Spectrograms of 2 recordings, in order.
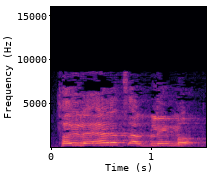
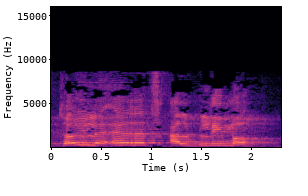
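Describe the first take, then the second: First: Said in the usual way. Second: "Toy le'eretz al blimo" drawn out slowly, each word weighted; slow quoted saying. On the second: Shown as a demonstration. Rabbi quoting Chazal, each word of "Toy le'eretz al blimo" slow.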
